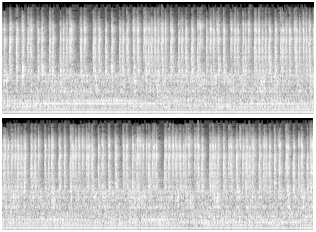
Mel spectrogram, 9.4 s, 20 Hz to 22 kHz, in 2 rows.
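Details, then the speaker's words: Crompton Parkinson 180 W (about 1/4 HP) single-phase induction motor running at about 1490 rpm after oiling bearings: steady hum under fast, uneven metallic ticks and rattles; owner suspects something loose knocking inside the housing. "i will want to go and pull it apart and get to the bottom of what's making that noise there's probably just something just being knocked around inside the housing"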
